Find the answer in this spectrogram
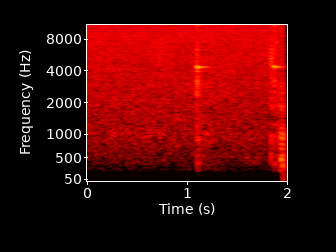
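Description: Near silence: room tone, with one faint short click just after a second in.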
